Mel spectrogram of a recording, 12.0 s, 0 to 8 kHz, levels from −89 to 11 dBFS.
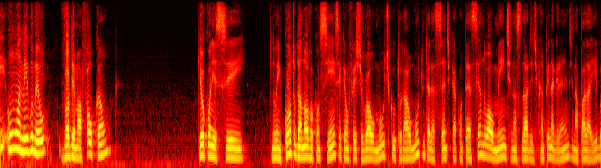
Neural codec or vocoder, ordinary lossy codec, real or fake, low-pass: codec, 16 kHz, 2 kbps, X-Codec, HuBERT features, trained on LibriSpeech; none; fake; none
